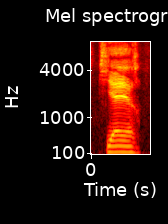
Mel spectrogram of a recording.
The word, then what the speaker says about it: Pierre: the way they pronounce Pierre, it's because they can't pronounce Pierre with a an R to the back of the throat like we do in French, right?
